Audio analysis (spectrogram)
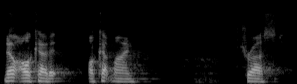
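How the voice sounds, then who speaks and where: A woman's voice: rumbling low, flat delivery, a little slow. A woman casually hosting and narrating a virtual readers theater event.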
